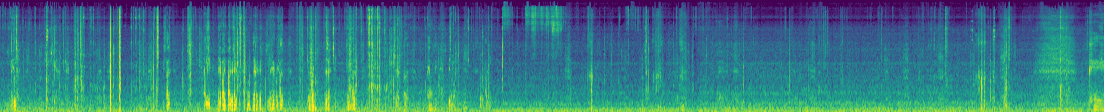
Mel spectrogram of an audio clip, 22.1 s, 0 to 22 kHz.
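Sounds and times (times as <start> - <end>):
tools clicking and scraping: 0.0 - 15.0, 18.4 - 20.4
steady low hum: 0.0 - 22.0.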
